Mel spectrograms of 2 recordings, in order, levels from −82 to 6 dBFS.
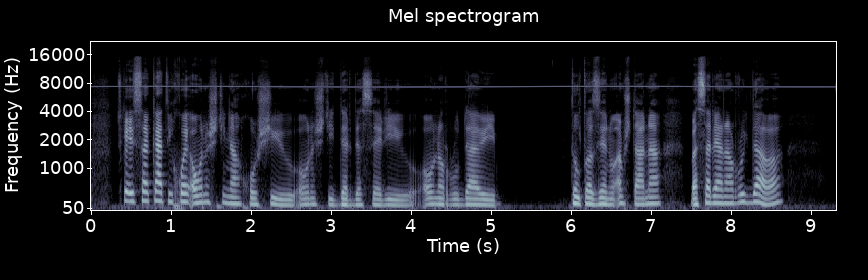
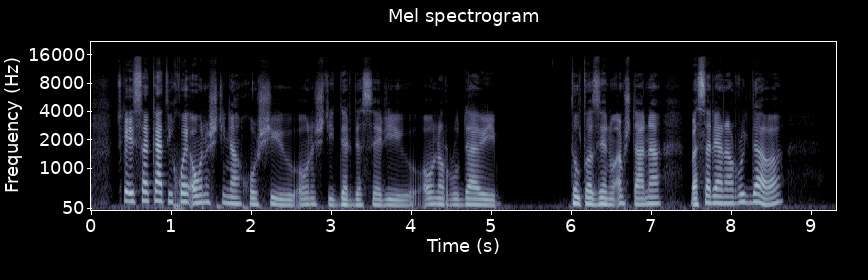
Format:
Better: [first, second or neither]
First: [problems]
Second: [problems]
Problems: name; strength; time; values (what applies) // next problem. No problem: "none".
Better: second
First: high-pitched whine; noticeable; throughout; 7.5 kHz, 15 dB below the speech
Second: none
